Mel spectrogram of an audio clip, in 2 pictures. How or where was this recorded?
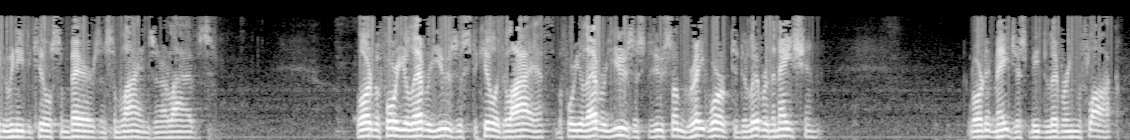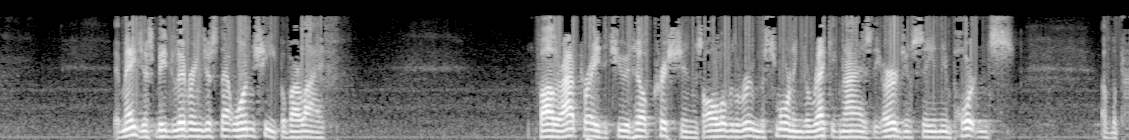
large echoing room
